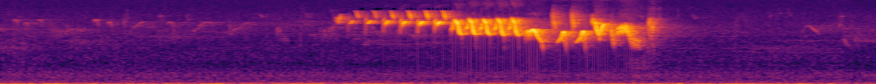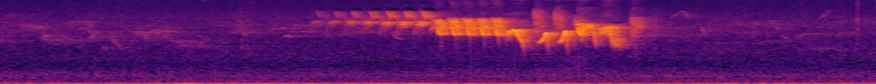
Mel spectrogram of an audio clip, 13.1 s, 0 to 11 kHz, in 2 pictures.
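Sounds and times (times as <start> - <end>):
common chaffinch singing: 0.0 - 5.4, 6.0 - 13.1.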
